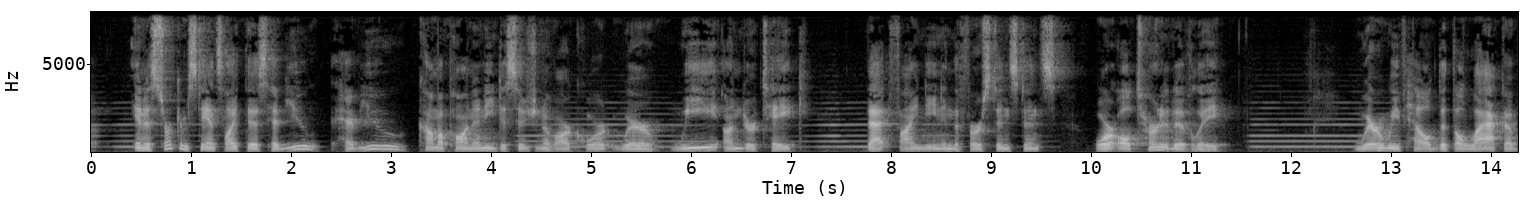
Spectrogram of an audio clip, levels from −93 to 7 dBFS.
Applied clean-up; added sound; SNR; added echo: neural mask model RNNoise.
